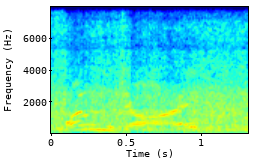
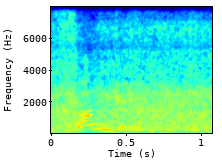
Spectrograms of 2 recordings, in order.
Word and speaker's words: fungi: with what happens when some pathogenic fungi, to pronounce it the American way, or fungi, invade the tree.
